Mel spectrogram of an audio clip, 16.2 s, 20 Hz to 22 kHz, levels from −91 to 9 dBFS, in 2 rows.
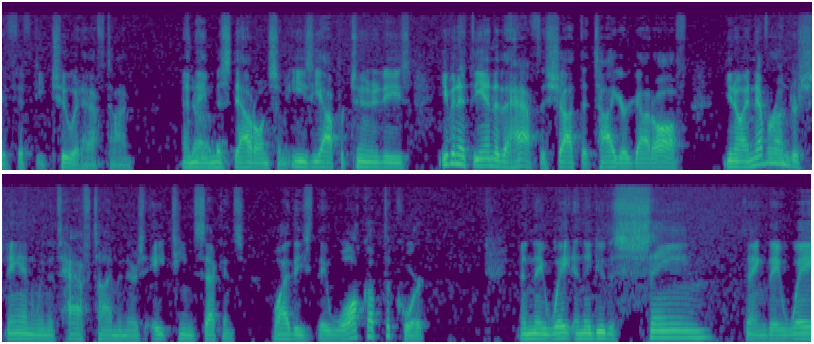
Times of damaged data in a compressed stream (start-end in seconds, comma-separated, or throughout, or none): none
